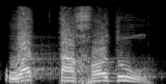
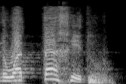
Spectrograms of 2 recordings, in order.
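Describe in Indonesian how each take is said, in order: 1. Vokal tengah terdengar seperti 'u' atau 'o'. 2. Vokal tengah terdengar seperti 'i'. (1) "Kalau Quran yang saya baca ini, wattakhodu" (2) "bukan wattakhidu"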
